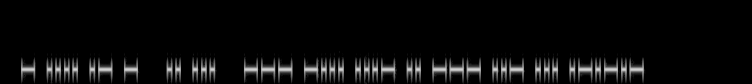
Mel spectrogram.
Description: Morse code, heard as a keyed tone, about 28 wpm, 700 Hz. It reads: THAT IS OBVIOUS.
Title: Sentences from Top 1600 Words 28wpm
